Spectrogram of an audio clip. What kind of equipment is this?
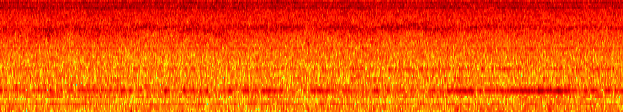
fan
